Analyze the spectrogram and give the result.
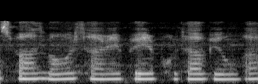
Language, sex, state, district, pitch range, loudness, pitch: Hindi, female, Arunachal Pradesh, Lower Dibang Valley, 245-255 Hz, -18 LUFS, 250 Hz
